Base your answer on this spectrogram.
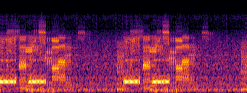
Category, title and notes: Sound effects > Experimental
Broken Radio Loop
An SFX piece I made for a video game years ago. Perfect for something playing in the background! And it loops perfectly! It was made to be loopable, and left playing forever. Very post-apocalyptic. Samples a non-stop dial tone, featuring my voice saying 'sunny skies', glitched out.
